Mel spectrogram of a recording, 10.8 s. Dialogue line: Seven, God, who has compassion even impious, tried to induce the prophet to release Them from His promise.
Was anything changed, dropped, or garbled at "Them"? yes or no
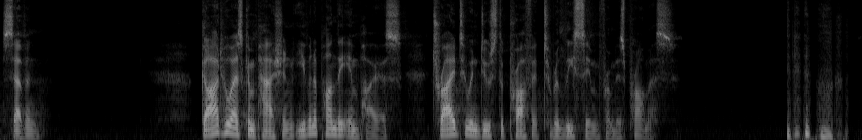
yes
